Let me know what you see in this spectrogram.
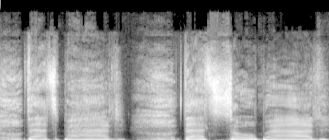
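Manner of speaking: high, slow freaked-out gasp.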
